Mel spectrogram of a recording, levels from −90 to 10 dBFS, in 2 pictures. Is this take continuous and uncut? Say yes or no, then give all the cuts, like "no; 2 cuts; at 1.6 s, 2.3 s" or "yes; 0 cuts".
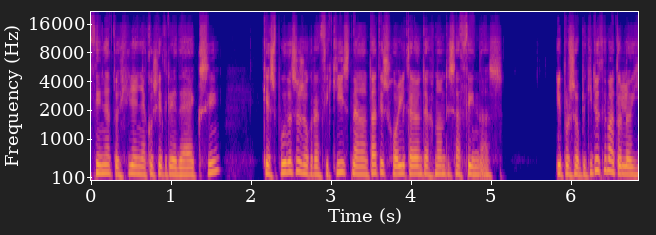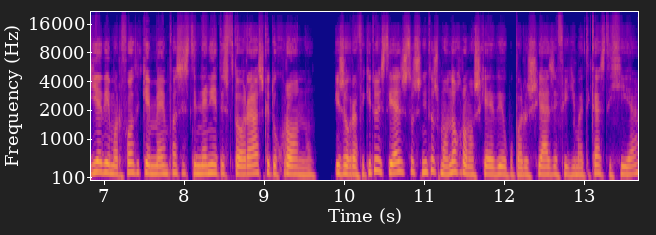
yes; 0 cuts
